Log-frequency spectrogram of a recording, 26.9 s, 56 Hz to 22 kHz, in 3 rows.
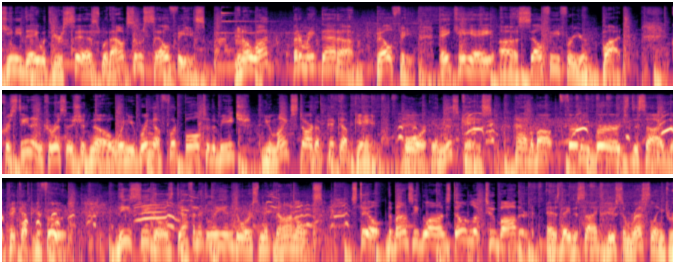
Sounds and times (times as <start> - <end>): Music: 0.0 - 26.8
Speech: 0.0 - 26.8.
